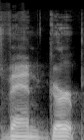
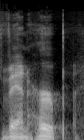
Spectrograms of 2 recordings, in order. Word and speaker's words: Van Herp: I always thought it was Van Gerp, but it's, I think, pronounced Van Herp.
